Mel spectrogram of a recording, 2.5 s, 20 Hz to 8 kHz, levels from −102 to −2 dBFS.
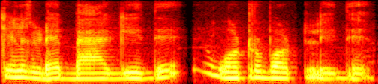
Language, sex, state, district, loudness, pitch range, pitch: Kannada, male, Karnataka, Bangalore, -18 LUFS, 150-180 Hz, 160 Hz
